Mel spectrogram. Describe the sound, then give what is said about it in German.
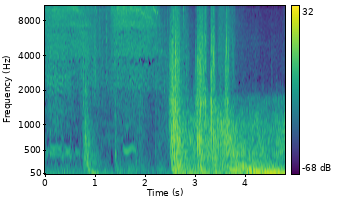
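Lake ice cracking and booming, recorded with an underwater microphone lowered through a hole about 20 cm wide drilled into the lake ice: eerie, laser-like zinging sweeps, then a sudden sharp crack that rolls into a deep, sustained rumble with scattered snaps. No voices. “Es knackst, kracht und donnert das Eis.”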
